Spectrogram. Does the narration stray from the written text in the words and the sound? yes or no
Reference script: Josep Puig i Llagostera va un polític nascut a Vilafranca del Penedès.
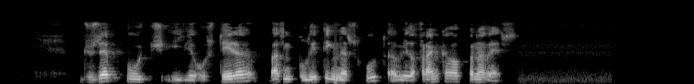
no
